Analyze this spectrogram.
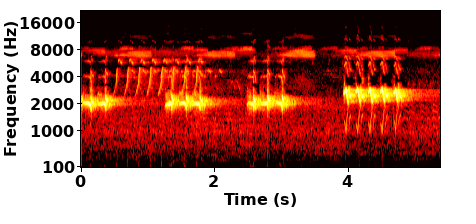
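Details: Northern mockingbird delivering short whistled phrases of three to five quick notes, each phrase repeated, the last pitched slightly higher, with a faint high tone behind.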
